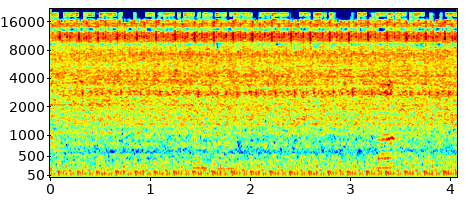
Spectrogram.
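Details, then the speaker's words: Mercedes C63 AMG (W204, M156 V8) started after sitting about four weeks, engine light on, no smoke: deep idle with regular low puffing pulse; exhaust manifold blowing, suspected. "definitely blowing yeah you can hear it got you again be mounted the exhaust manifold blowing"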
